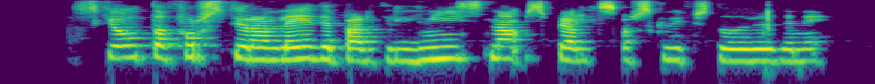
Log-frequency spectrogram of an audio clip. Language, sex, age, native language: Icelandic, female, 18-19, Icelandic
